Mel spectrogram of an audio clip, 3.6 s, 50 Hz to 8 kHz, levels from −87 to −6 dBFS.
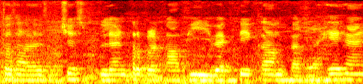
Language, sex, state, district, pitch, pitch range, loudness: Hindi, male, Haryana, Charkhi Dadri, 145 Hz, 140-155 Hz, -15 LUFS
